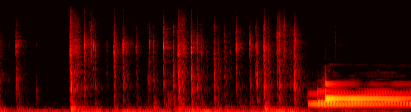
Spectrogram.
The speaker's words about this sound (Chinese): 听到我巴拉巴拉按键盘的声音，有没有觉得我打字超快？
